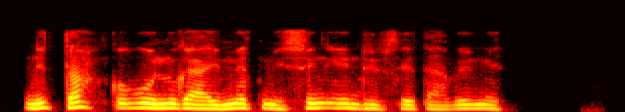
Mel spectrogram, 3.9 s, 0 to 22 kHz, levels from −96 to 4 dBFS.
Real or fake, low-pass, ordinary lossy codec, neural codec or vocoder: fake; 7.2 kHz; none; codec, 16 kHz, 16 kbps, FunCodec, trained on LibriTTS, 50 frames a second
